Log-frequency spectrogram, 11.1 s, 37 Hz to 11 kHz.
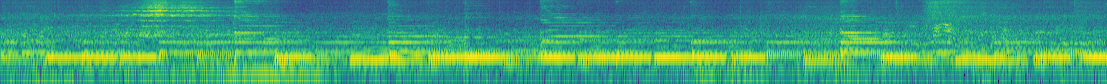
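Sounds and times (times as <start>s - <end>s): strummed acoustic guitar: 0.0s - 11.0s.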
